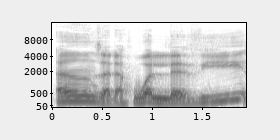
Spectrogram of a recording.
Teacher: Z has the Z sound in English, but ذال doesn't have the Z sound.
